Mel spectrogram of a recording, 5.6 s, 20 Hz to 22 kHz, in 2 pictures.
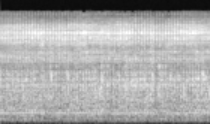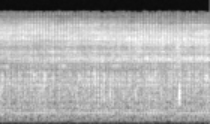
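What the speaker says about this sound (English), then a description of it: "The Dremel will take down the bulk of it." A Dremel rotary tool grinds down a 3D-printed plastic loco chimney with a steady, close, high-pitched motor whine that holds unbroken throughout, with one small sharp tick near the end.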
